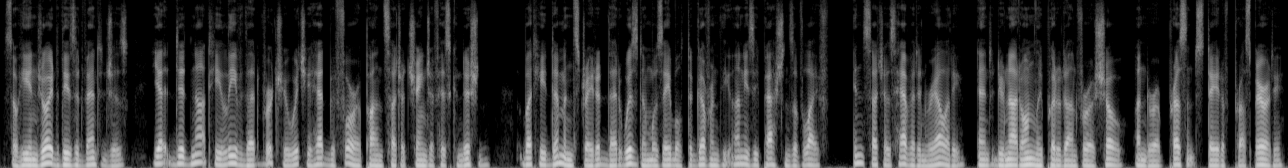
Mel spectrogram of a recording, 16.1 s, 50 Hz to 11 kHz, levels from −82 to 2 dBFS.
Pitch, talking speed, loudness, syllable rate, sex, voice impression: 115 Hz, 225 wpm, -20 LUFS, 6.1 syllables/s, male, very masculine, very adult-like, middle-aged, thick, slightly relaxed, slightly weak, dark, slightly soft, muffled, slightly fluent, cool, very intellectual, very sincere, very calm, slightly mature, friendly, reassuring, slightly unique, elegant, sweet, very kind, very modest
